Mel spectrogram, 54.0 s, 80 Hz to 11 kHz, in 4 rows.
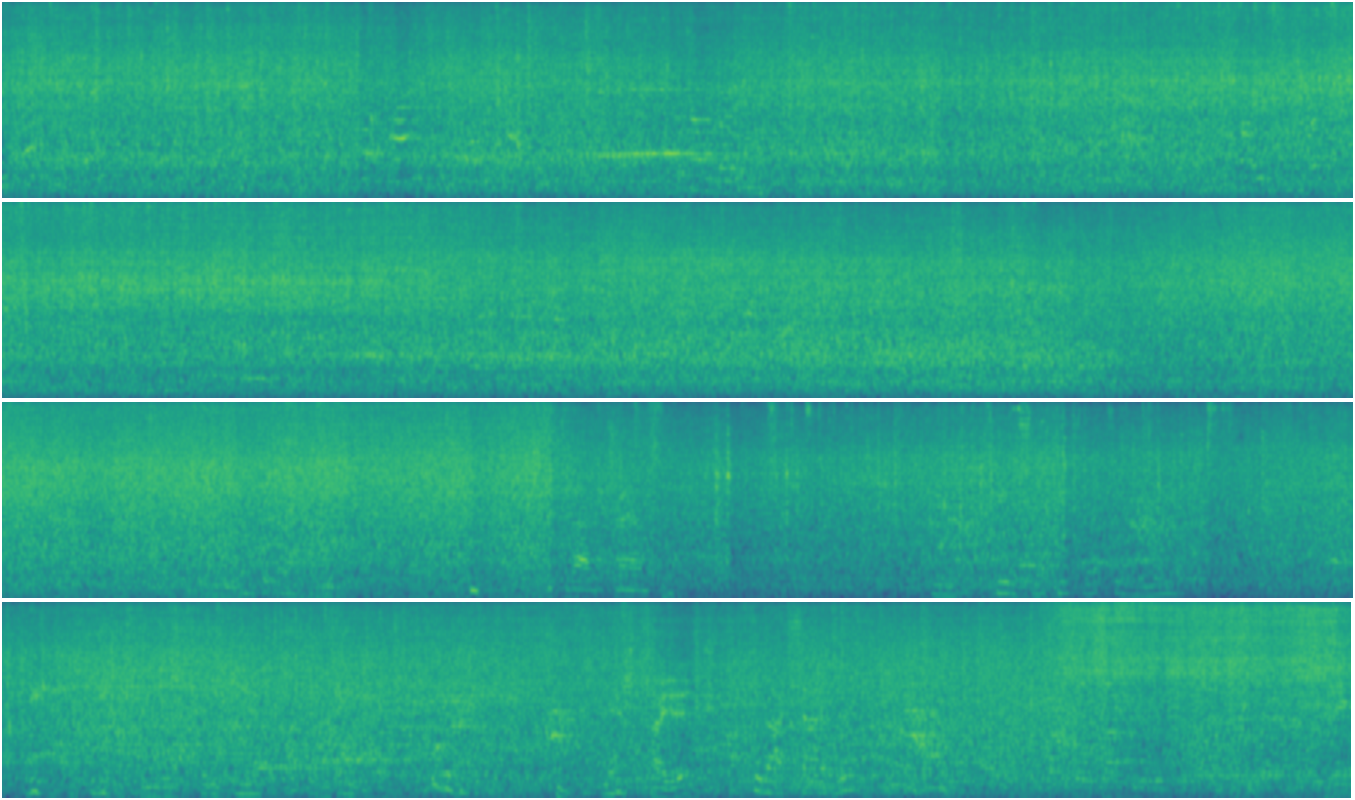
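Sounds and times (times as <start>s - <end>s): model trains clattering on track: 0.0s - 6.4s, 7.1s - 23.6s, 25.3s - 54.0s
murmur of people talking: 0.0s - 54.0s.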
